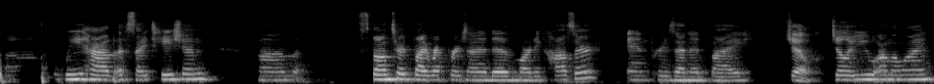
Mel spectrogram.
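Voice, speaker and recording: The voice is somewhat breathy, with fairly even intonation and big swings in loudness. It moves at a moderate pace with long, frequent pauses. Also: woman, fairly high pitch for a woman. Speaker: event emcee. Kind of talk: awards ceremony hosting. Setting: video call.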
